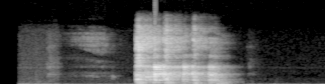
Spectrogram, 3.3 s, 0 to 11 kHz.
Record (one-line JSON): {"cough_length": "3.3 s", "cough_amplitude": 24217, "cough_signal_mean_std_ratio": 0.38, "survey_phase": "beta (2021-08-13 to 2022-03-07)", "age": "45-64", "gender": "Male", "wearing_mask": "No", "symptom_cough_any": true, "symptom_runny_or_blocked_nose": true, "symptom_sore_throat": true, "symptom_onset": "2 days", "smoker_status": "Ex-smoker", "respiratory_condition_asthma": false, "respiratory_condition_other": false, "recruitment_source": "Test and Trace", "submission_delay": "1 day", "covid_test_result": "Negative", "covid_test_method": "ePCR"}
